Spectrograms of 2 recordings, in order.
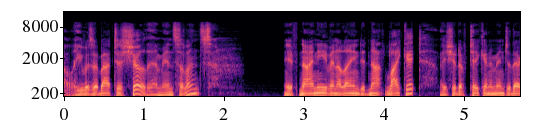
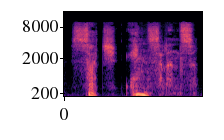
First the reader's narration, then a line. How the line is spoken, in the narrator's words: Saritha muttered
